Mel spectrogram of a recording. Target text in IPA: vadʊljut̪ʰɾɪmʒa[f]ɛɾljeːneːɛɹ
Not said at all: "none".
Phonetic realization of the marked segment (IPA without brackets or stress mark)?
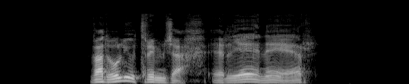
x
